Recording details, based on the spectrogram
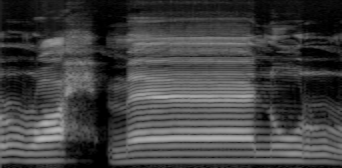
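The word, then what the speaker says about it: الرحمن: এখানে সকলে খেয়াল করুন, হু অর একটু মোটা করবেন, সকলে মোটা করে বলবেন হু অর রাহমা। রহা রহ শক্ত করে হু অর রহমানুর রহিম, নূর রহিম। এখানে টান দিবেন ৩ আলিফ এবং হা শব্দটি সকলে শক্ত করে উচ্চারণ করবেন।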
